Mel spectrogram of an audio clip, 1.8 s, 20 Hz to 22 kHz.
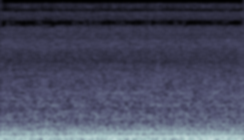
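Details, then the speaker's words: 1965 Plymouth Fury III, 318 Poly V8, 3-speed 727, timing set to 8°, vacuum advance disconnected: full-throttle top-gear (third) pull with a steady deep drone and no pinging; no detonation, though not much power. "Do you hear anything? It doesn't. I don't hear it detonating at all. Seems fine."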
